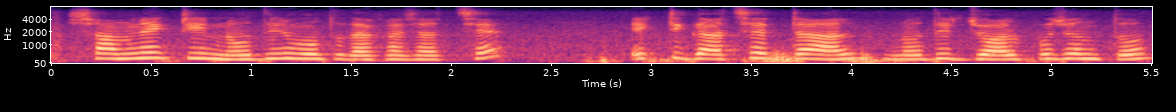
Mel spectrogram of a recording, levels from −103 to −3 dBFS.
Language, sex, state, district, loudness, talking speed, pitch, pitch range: Bengali, female, West Bengal, Paschim Medinipur, -15 LUFS, 140 wpm, 245 Hz, 225-265 Hz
